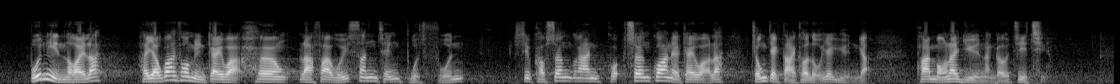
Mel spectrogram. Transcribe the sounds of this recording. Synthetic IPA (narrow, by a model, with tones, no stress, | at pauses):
puː˨˥nliː˨˩nlɔː˨˩jlɛː˥hɐ˨jːɐ˨˧wkʷaː˥nfɔː˥ŋmiː˨˩nkɐ˧jwa̰ː˨k̚hœː˧ŋlaː˨p̚faː˧t̚wuː˨˥jsɐ˥nt͡sʰɪ˨˥ŋpuː˨t̚fuː˨˥n | siː˧p̚kʰɐ˨p̚sœː˥ŋaː˥nsœː˥ŋkʷaː˥nkɛː˧kɐ˧jwa̰ː˨k̚lɛː˥t͡sʊ˨˥ŋt͡sɪ˨k̚t̪aː˨jkʰɔː˧k̚lo̰˨k̚jɪ˥k̚jy̰ː˨˩nkɐ̰˧ | pʰaː˧nmɔː˨ŋlɛː˥jiː˨˩jy˨˩nlɐ̰˨˩ŋkɐ˧wt͡siː˥t͡sʰḭː˨˩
